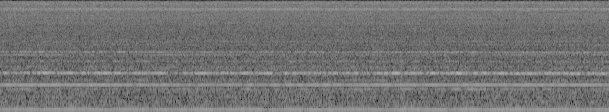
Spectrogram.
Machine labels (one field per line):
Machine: fan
